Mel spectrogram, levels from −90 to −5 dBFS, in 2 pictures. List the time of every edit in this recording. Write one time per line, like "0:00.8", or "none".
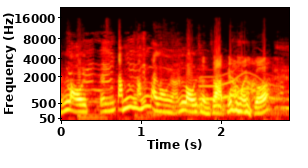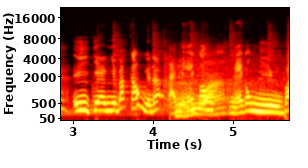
0:04.1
